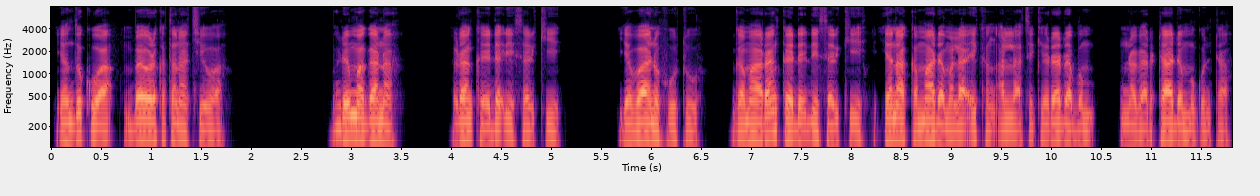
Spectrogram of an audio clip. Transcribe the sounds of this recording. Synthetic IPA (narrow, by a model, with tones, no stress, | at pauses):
jʔɐ˨nzu˦kʷʊ˨wa˦ba˦jwɐ˦ɽka˨tɐ˦naː˨t͡ʃeː˦˨waː˨ | bɐ˨ɽi˦mːɐ˨ɡɐ˦naː˨ | ɽɐ˦˨ŋka˨jdɐ˦ɗeː˨sɐ˦ɽkʲiː˦ | ja˦baː˦ni˨ɦuː˦tuː˦ | ɡɐ˨maː˨ɽɐ˦˨ŋka˨jdɐ˦ɗeː˨sɐ˦ɽkʲiː˦jɐ˦naː˨ka˨maː˦da˨mɐ˨laː˦ʔɪ˦kɐ˨ŋʔa̰˦lːaː˨t͡ʃɪ˦kʲɪ˦ɽɐ˦ɽɐ˨bɐ˦m | nɐ˨ɡɐ˨rtaː˦da˨mʊ˨ɡʷʊ˦ntaː˦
